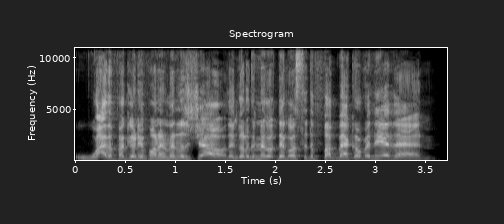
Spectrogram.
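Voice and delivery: put-on brash New York accent, pitched very high. Imitating a performer scolding someone on a phone at a show: New York accent. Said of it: "Why'd you give her a New York accent?".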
